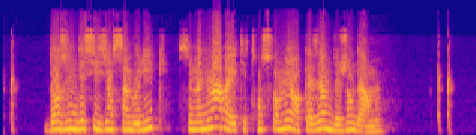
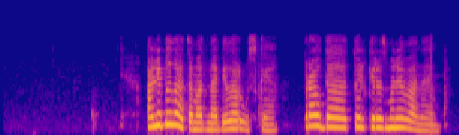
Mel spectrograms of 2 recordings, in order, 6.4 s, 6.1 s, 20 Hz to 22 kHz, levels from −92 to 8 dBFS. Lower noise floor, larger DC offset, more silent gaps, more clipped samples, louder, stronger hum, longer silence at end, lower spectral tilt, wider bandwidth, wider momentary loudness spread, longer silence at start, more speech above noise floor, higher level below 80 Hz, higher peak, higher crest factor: second, -57 dBFS vs -69 dBFS; neither; neither; neither; first, -8 LUFS vs -14 LUFS; neither; about the same, 0.35 s vs 0.3 s; second, -4 dB/octave vs -7.5 dB/octave; first, 15 kHz vs 7.4 kHz; second, 13 LU vs 16 LU; second, 0.15 s vs 1.95 s; second, 50 dB vs 55 dB; first, -40 dBFS vs -60 dBFS; about the same, 0 dBFS vs -2 dBFS; about the same, 10 dB vs 14 dB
